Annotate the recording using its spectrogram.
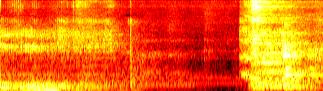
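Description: Live band of acoustic guitar, electric guitar and upright bass holding a chord with a voice, fading out over about a second and a half. A sudden loud burst of sound cuts in near the end.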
